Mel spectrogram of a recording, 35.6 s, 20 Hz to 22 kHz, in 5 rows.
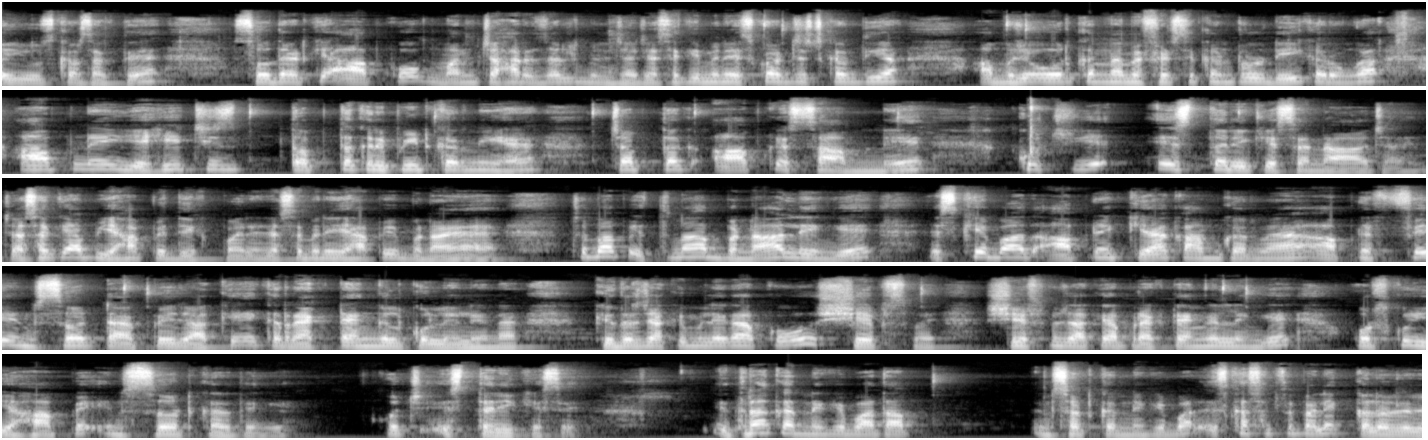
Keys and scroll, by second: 0.0 ctrl+Left, 0.8 ctrl+Down, 6.4 ctrl+d, 12.0 Delete.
